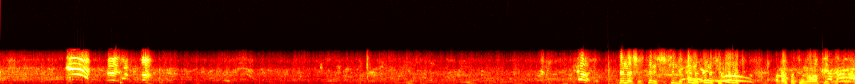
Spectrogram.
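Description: Women in the crowd call out loudly and shrilly close by.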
